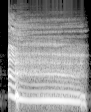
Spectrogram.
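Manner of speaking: a sharp high gasp of recognition; shocked gasp. Retold or imitated. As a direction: gasp like you just saw a celebrity. Recognizing Roy's badge.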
